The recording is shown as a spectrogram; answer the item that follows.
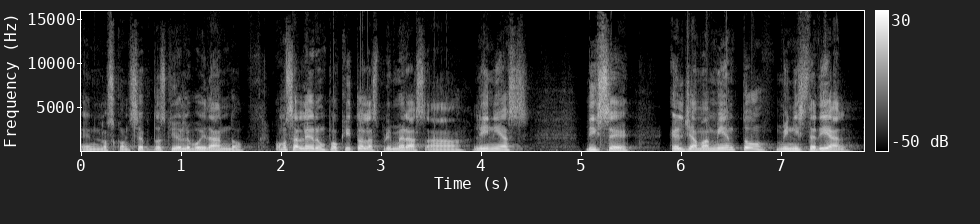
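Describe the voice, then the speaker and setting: A male pastor teaches Scripture in a methodical way. His voice sits high and he moves at a slow, deliberate pace, repeating words as he thinks. He addresses the listeners as brother and punctuates his points with amen. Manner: methodical, spells out word accents and Strong numbers, addresses listeners as brother; frequent amens and repeated stammered words. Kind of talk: Bible teaching lesson.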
